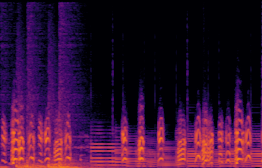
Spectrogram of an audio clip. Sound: squeaking

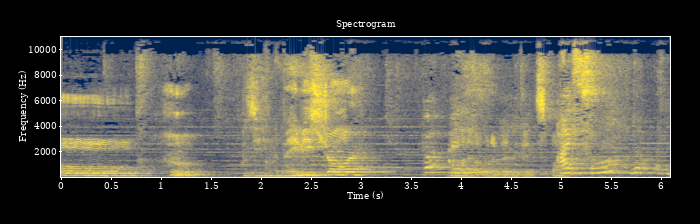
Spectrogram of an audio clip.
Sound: gasps

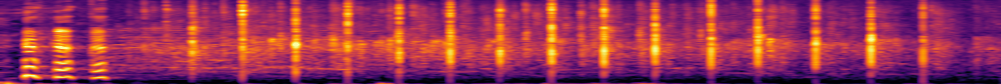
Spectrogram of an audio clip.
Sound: audience applauding

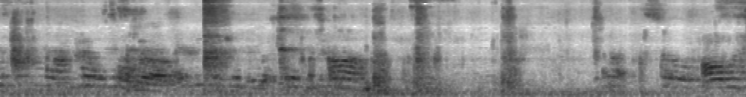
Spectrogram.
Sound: students talking

